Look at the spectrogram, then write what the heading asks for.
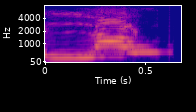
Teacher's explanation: The R is high tone. And the U, the tone of the U is dropped off following the vowel A, U.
